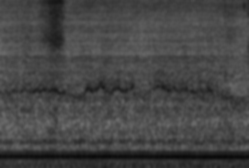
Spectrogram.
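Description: A loud, steady motorbike engine drones continuously while riding, with a constant low hum and faint rushing air.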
